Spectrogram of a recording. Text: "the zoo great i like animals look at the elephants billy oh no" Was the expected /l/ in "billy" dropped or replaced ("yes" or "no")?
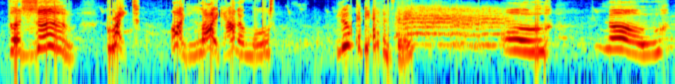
yes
